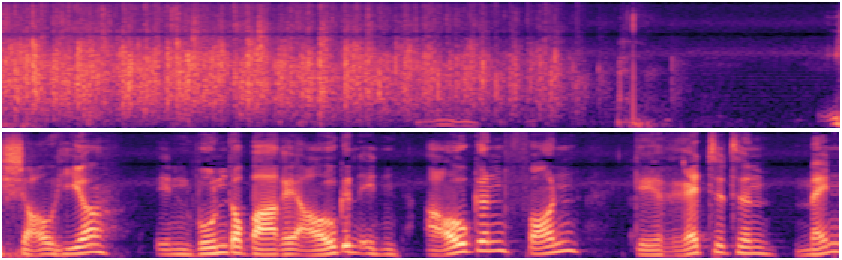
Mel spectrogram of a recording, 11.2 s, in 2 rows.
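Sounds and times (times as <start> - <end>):
audience applause: 0.0 - 4.2
speech: 5.6 - 11.1.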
